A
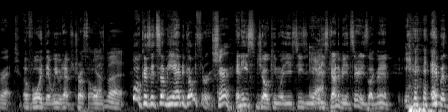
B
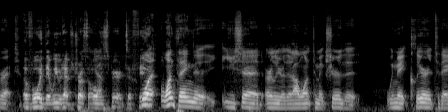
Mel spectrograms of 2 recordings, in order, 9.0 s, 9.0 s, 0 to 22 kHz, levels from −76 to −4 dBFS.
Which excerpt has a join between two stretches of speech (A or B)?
A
